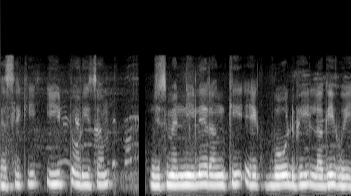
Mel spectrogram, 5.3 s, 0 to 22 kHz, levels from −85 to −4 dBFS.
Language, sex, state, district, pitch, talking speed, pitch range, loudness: Hindi, male, Uttar Pradesh, Muzaffarnagar, 165 Hz, 160 wpm, 160-175 Hz, -15 LUFS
